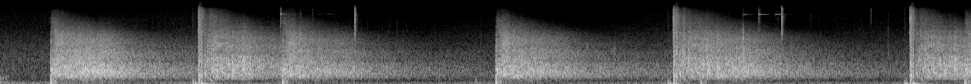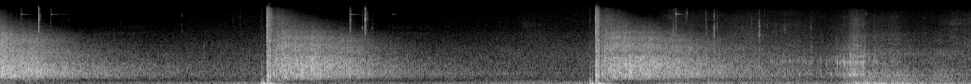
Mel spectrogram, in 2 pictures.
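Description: An Arex Delta X pistol fires Nosler 115 grain ASP rounds at a 7-yard target: roughly nine sharp, loud reports spaced a few seconds apart, each with a ringing decay into the range background.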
